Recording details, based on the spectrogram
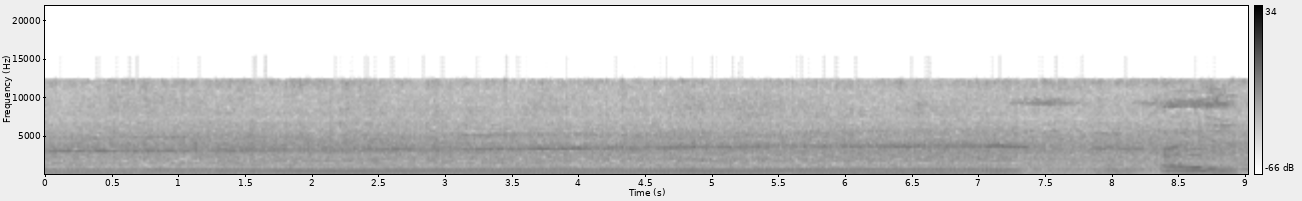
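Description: A car engine holds a loud steady drone, then the pitch drops and climbs again with a brief sliding whine as the car power-slides in a racing video game; no voices.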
